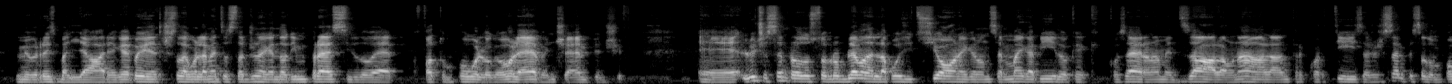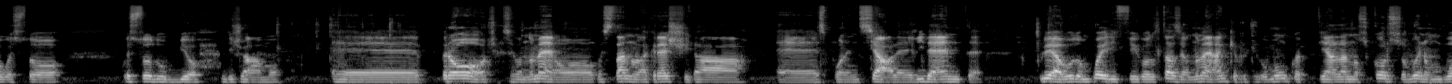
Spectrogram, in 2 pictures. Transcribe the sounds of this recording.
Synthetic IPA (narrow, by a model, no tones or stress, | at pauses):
mːivorːɛjzbaʎːaːɾekepːɔjt͡ʃɛ̥st̪at̪akwelːamɛd̪zast̪ad͡ʒːoːnekeɛand̪aːt̪oimpɾɛst̪it̪od̪oːveafːat̪ːoumpɔkwelːokevːoleːvaint͡ʃɛmpjonʃip | ɛlujt͡ʃɛsːɛmpɾaut̪kest̪opɾoblɛːmad̪elːapozit̪sːjoːnekenːonsiɛmːajkapiːt̪ok̟ekːe̥kːɔzaɛːɾaunamed̪zːaːlaunalaunt̪ɾekːwart̪ist̪at͡ʃɛt͡ʃɛsːɛmpɾest̪at̪oumpɔkwest̪o | kwest̪od̪ubːjod̪it͡ʃaːmo | ɛ | peɾɔt͡ʃɛsekond̪omeɔkwest̪anːolakɾeʃːit̪a | ɛːsponent̪sjaːleːvid̪ɛnt̪e | lujaːvuːt̪̬oumpɔd̪id̪ifːikolt̪as̬ekond̪omeaŋk̟eperk̟ːekːomuŋkwefiːnalːanːoskorsovɔjnoɱv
